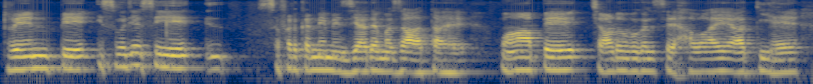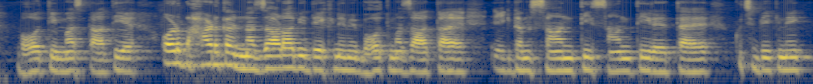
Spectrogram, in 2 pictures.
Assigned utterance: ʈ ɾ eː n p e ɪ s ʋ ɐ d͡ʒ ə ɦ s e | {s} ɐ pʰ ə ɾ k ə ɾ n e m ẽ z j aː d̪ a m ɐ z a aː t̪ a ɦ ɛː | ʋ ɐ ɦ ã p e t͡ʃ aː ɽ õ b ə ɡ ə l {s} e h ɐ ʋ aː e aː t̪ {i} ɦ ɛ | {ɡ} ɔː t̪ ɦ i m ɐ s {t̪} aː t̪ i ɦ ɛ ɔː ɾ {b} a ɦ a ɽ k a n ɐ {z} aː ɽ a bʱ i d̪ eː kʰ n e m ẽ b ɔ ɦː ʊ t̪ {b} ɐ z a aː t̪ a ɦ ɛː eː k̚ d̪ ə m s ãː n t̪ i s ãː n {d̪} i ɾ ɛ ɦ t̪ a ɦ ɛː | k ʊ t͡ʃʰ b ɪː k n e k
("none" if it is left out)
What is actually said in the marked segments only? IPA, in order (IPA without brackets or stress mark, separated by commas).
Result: s, s, i, b, t̪, b, z, m, t̪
